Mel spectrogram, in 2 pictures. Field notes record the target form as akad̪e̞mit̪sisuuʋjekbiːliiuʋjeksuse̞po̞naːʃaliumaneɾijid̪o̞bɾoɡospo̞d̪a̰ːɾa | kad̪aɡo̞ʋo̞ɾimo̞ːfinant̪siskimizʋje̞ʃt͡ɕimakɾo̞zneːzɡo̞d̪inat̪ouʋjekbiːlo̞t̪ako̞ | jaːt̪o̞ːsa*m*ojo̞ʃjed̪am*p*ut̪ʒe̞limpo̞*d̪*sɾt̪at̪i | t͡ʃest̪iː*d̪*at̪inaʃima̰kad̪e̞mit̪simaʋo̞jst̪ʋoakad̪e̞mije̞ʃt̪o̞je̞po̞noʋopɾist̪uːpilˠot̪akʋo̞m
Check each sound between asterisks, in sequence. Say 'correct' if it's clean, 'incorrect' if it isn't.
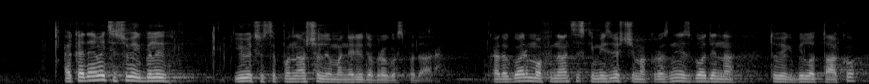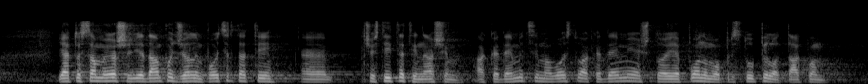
correct, correct, incorrect, incorrect

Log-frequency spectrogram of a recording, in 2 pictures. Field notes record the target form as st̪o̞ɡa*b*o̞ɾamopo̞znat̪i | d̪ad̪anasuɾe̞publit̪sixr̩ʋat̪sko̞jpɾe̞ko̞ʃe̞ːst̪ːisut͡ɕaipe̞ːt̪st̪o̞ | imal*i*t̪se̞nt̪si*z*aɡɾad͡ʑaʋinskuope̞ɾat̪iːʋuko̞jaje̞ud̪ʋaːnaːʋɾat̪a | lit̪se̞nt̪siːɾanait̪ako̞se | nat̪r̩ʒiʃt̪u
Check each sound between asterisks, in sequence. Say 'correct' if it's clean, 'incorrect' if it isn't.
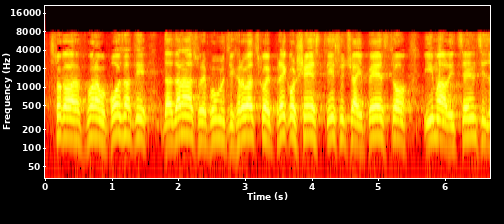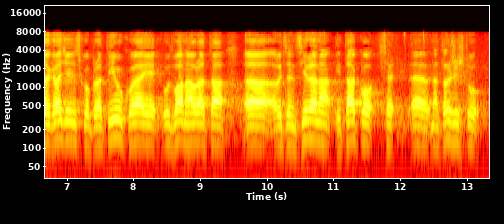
incorrect, correct, correct

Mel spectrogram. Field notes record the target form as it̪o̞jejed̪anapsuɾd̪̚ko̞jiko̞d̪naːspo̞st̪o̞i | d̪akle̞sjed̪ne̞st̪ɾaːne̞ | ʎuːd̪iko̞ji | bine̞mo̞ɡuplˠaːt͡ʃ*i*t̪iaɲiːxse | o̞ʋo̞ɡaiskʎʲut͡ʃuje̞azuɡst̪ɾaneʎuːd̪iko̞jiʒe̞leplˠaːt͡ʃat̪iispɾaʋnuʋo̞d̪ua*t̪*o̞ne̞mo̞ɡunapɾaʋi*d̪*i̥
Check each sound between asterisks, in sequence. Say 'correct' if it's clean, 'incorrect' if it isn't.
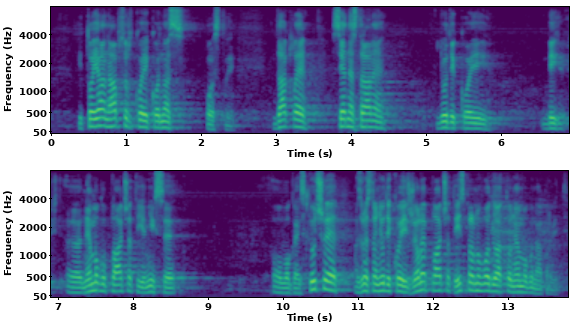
incorrect, correct, incorrect

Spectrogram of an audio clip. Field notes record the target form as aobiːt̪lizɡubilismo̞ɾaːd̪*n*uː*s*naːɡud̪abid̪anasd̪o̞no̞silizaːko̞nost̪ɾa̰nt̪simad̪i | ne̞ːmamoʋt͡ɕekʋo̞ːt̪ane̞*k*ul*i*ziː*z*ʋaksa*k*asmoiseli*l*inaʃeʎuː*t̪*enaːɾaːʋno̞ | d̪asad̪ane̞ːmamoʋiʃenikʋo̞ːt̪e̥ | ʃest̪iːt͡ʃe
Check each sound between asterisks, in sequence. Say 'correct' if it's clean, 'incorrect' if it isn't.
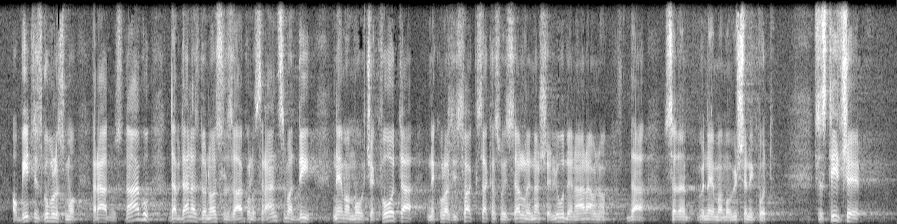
correct, correct, correct, incorrect, incorrect, correct, correct, incorrect

